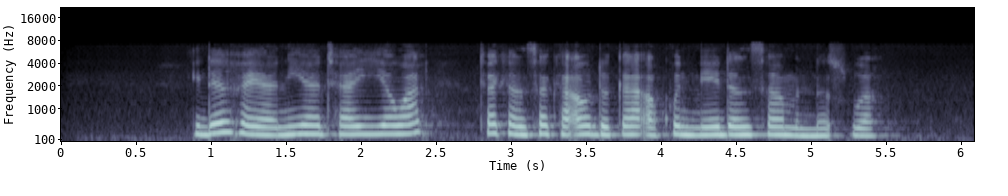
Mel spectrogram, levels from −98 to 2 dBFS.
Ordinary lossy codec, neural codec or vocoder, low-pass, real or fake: none; codec, 16 kHz, 8 kbps, FunCodec, trained on Chinese and English, 25 frames a second; 7.2 kHz; fake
